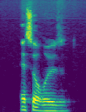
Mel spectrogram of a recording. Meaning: mangle, wringer
- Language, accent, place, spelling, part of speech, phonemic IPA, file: French, France, Lyon, essoreuse, noun, /e.sɔ.ʁøz/, LL-Q150 (fra)-essoreuse.wav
